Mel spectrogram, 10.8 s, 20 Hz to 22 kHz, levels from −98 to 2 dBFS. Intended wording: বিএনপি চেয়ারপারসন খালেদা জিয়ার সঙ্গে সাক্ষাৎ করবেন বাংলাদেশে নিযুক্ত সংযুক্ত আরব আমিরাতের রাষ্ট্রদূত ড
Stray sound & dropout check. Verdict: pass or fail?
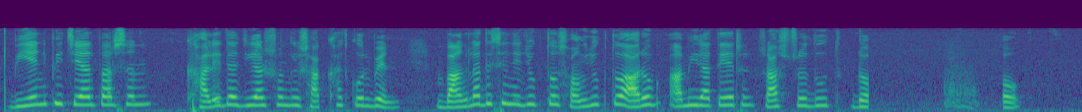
fail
